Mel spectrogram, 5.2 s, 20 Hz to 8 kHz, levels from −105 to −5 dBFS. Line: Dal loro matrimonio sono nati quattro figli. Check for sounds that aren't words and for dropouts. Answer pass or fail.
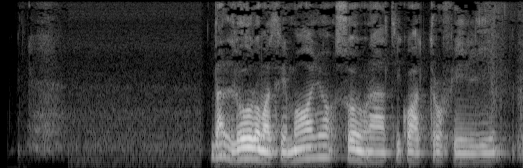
pass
